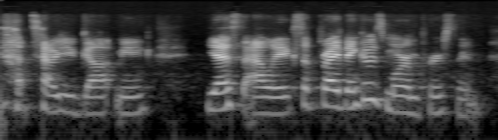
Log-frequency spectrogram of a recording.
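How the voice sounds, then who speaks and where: A woman's voice: mid-range voice, a little fast. A woman leading a casual sales coaching session on a video call, chatty and upbeat, with lots of fillers and laughs. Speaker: sales trainer on a group call.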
